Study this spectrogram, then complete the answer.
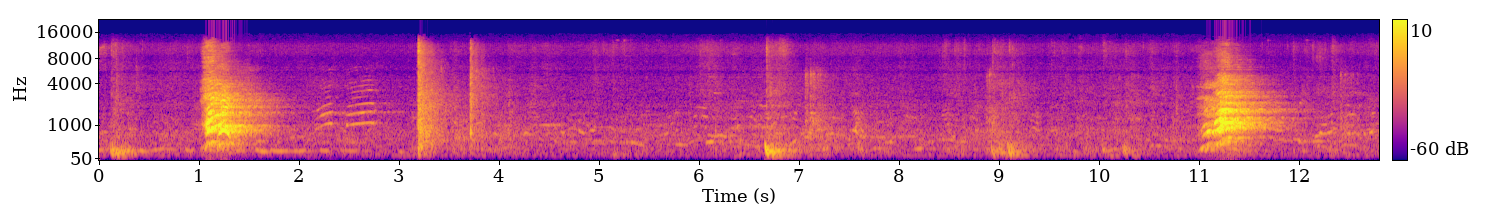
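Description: Several young women shout sharply together in an echoing hall.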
